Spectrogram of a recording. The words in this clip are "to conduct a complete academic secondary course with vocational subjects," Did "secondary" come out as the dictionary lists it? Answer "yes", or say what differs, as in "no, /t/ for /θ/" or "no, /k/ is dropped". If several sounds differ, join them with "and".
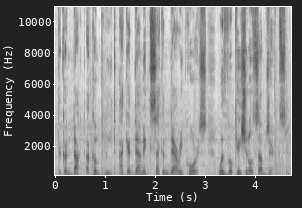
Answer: yes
